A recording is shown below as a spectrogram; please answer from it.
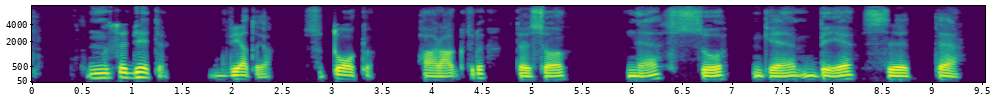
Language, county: Lithuanian, Kaunas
